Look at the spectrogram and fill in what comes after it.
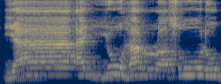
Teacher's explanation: حمزہ کو یا مشدد کے ساتھ ملائیں گے تو سختی کے ساتھ ادا کریں گے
